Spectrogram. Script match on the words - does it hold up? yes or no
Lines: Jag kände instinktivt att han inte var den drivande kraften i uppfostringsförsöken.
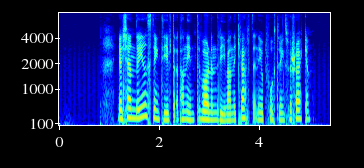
yes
